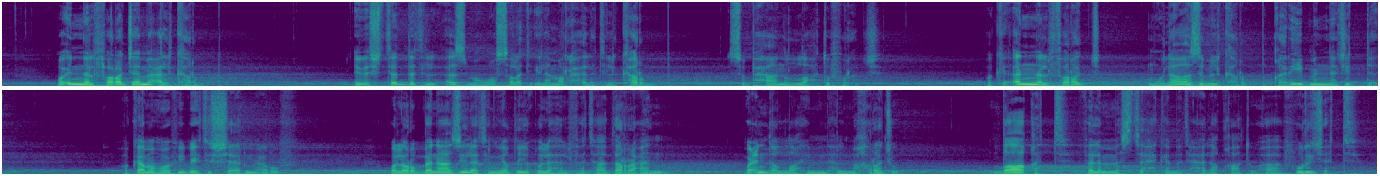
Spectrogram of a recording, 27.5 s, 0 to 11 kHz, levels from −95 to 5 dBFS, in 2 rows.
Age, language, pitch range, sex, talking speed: 40-59, Arabic, 85-115 Hz, male, 90 wpm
